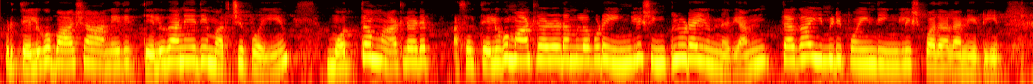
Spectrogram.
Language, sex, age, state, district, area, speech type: Telugu, female, 30-45, Telangana, Warangal, urban, spontaneous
